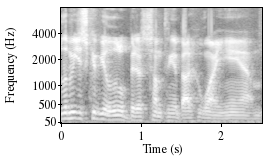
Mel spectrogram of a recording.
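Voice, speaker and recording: A man speaks over noticeable background noise. The room echo is audible. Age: 50s. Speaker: photographer. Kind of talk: interview testimony. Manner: halting.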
